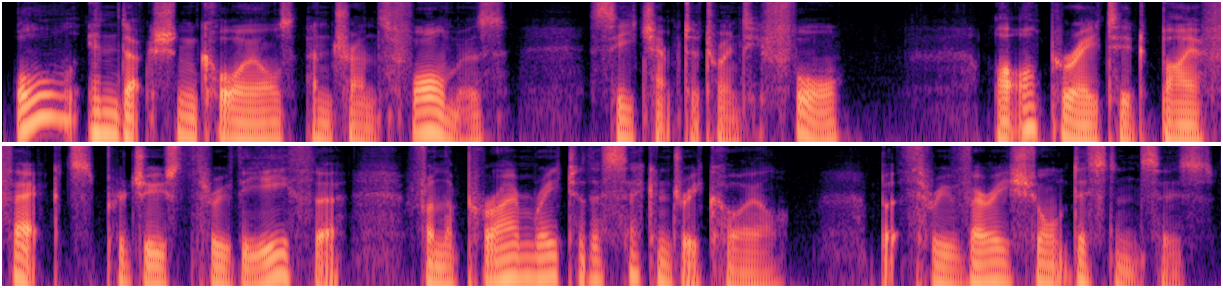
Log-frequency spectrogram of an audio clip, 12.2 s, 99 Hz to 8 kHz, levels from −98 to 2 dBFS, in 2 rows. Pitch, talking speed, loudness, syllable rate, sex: 100 Hz, 140 wpm, -21 LUFS, 4.7 syllables/s, male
